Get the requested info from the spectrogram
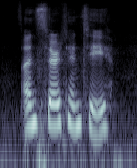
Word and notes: uncertainty: American English; [ʌn.sɜː.tən.ti]

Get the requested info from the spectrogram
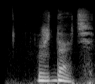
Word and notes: attendre: [a.tɑ̃dʁ]; France

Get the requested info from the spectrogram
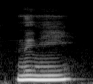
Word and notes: now: [naʊ]; American English

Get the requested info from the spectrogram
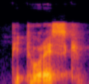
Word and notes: pittoresk: /ˌpɪtoˈʀɛsk/

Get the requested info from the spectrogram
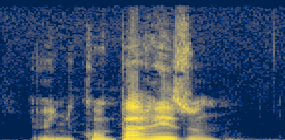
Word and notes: comparaison: France; [kɔ̃.pa.ʁɛ.zɔ̃]

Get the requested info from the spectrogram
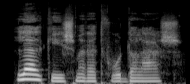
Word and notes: remords: France; [ʁə.mɔʁ]

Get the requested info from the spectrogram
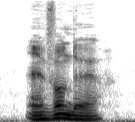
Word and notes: vendeur: France; [vɑ̃.dœʁ]

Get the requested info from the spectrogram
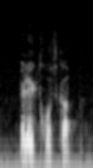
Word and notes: électroscope: Paris; /e.lɛk.tʁɔ.skɔp/

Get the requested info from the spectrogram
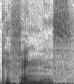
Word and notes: prison: /ˈpɹɪzən/

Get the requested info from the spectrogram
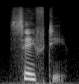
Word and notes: safety: /ˈseɪftɪ/

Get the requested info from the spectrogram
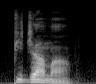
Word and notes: pyjama: /piˈjaːmaː/; /pi.ja.ma/

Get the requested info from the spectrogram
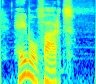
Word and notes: Hemelvaart: [ɦe.mɛl.vɑːɾt]

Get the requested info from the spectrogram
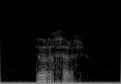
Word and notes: burgess: /ˈbɜːdʒɪs/

